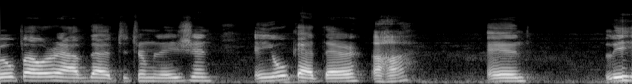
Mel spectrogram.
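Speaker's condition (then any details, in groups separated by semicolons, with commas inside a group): Cerebral palsy; cannot walk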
